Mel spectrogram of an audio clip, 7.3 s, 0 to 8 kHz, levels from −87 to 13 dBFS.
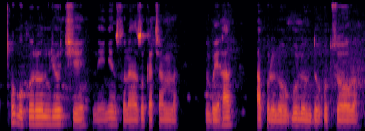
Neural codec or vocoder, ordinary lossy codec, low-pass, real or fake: none; none; 7.2 kHz; real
